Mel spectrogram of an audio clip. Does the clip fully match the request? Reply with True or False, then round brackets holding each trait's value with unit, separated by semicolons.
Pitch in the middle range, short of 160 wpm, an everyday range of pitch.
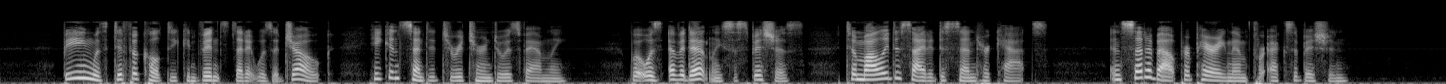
False (175 Hz; 140 wpm; 5.9 semitones)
